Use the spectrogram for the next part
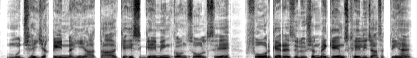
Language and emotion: Urdu, surprised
